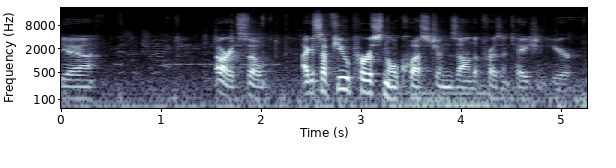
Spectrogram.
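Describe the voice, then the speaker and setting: A man with an American accent speaks at a moderate pace in a fairly low voice, his pitch swinging very widely. He leaves long, frequent pauses, with music playing in the background. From US South, Atlanta, Georgia. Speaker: podcast host. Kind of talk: casual chat.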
